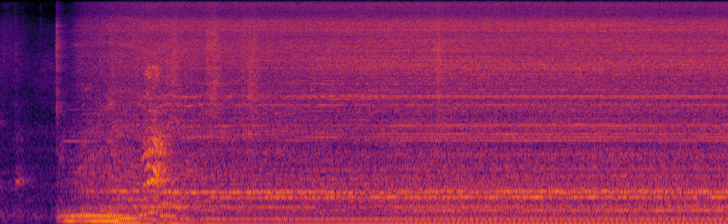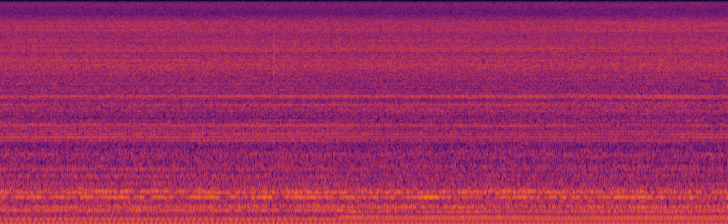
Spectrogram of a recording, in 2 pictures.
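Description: A milling machine runs with a steady mechanical hum and whine.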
